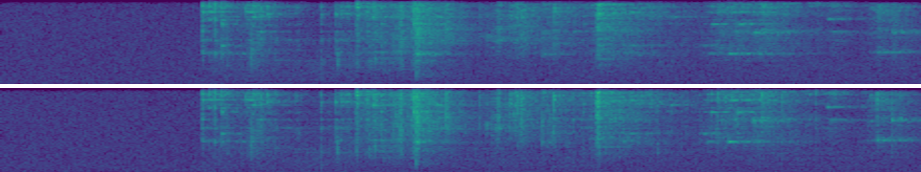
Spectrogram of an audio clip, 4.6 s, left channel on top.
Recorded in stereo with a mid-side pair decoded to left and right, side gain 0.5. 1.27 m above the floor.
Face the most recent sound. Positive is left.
turn(degrees=-60)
